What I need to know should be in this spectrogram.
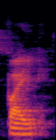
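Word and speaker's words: φ: तो फ्लूइडिटी को हम इस सिंबल से डिनोट करते हैं जिसको हम प्रोनाउंस करते हैं पाई पी एच आई।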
